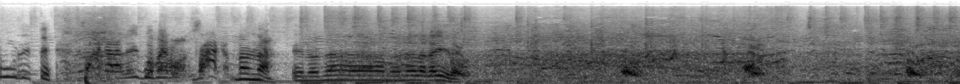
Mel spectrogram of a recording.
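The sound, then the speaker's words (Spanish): A dog barks in a few short bursts at the start, then a lively crowd takes over with overlapping chatter and snickering laughter that continues to the end. “Oye, que son pesados con el pobre perrito.”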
